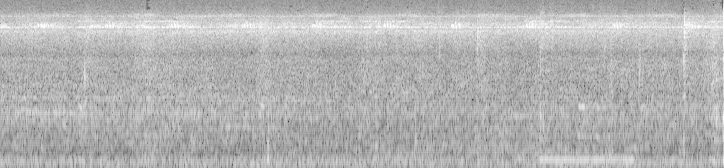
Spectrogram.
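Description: Insects, crickets or similar, chirping in a steady high-pitched chorus that pulses evenly, over a low background rumble, with a brief low hum about five and a half seconds in.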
